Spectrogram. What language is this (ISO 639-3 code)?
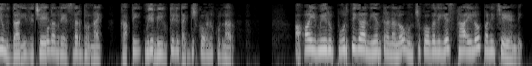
tel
